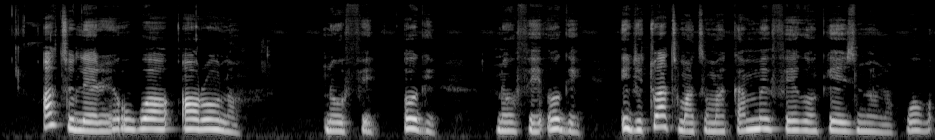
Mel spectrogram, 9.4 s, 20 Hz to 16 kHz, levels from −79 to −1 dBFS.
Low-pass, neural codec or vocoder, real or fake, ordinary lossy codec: 14.4 kHz; none; real; none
